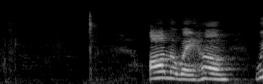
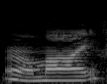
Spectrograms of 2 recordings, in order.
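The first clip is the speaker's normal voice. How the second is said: usual speaking voice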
